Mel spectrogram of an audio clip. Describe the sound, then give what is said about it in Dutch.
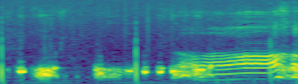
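A pigeon coos in a few low, throaty, burbling bursts, fairly loud and alone, then holds a steadier, drawn-out tone. “mag ik u hierbij uw eigen lieve duif aanbieden?”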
